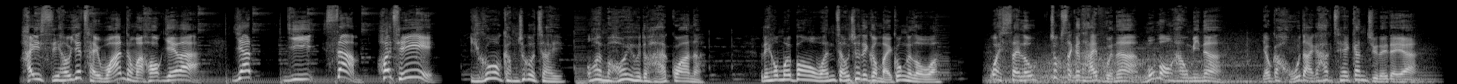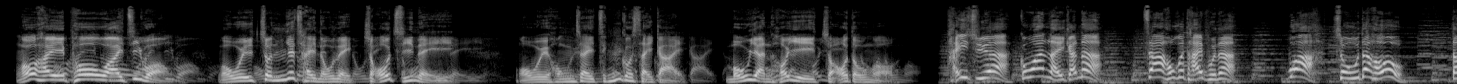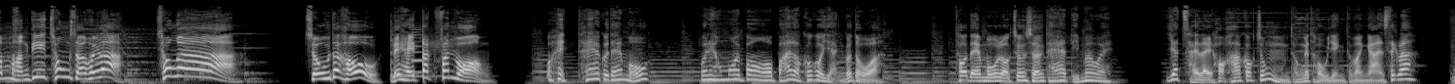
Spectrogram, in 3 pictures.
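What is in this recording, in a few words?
Cantonese, Toys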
